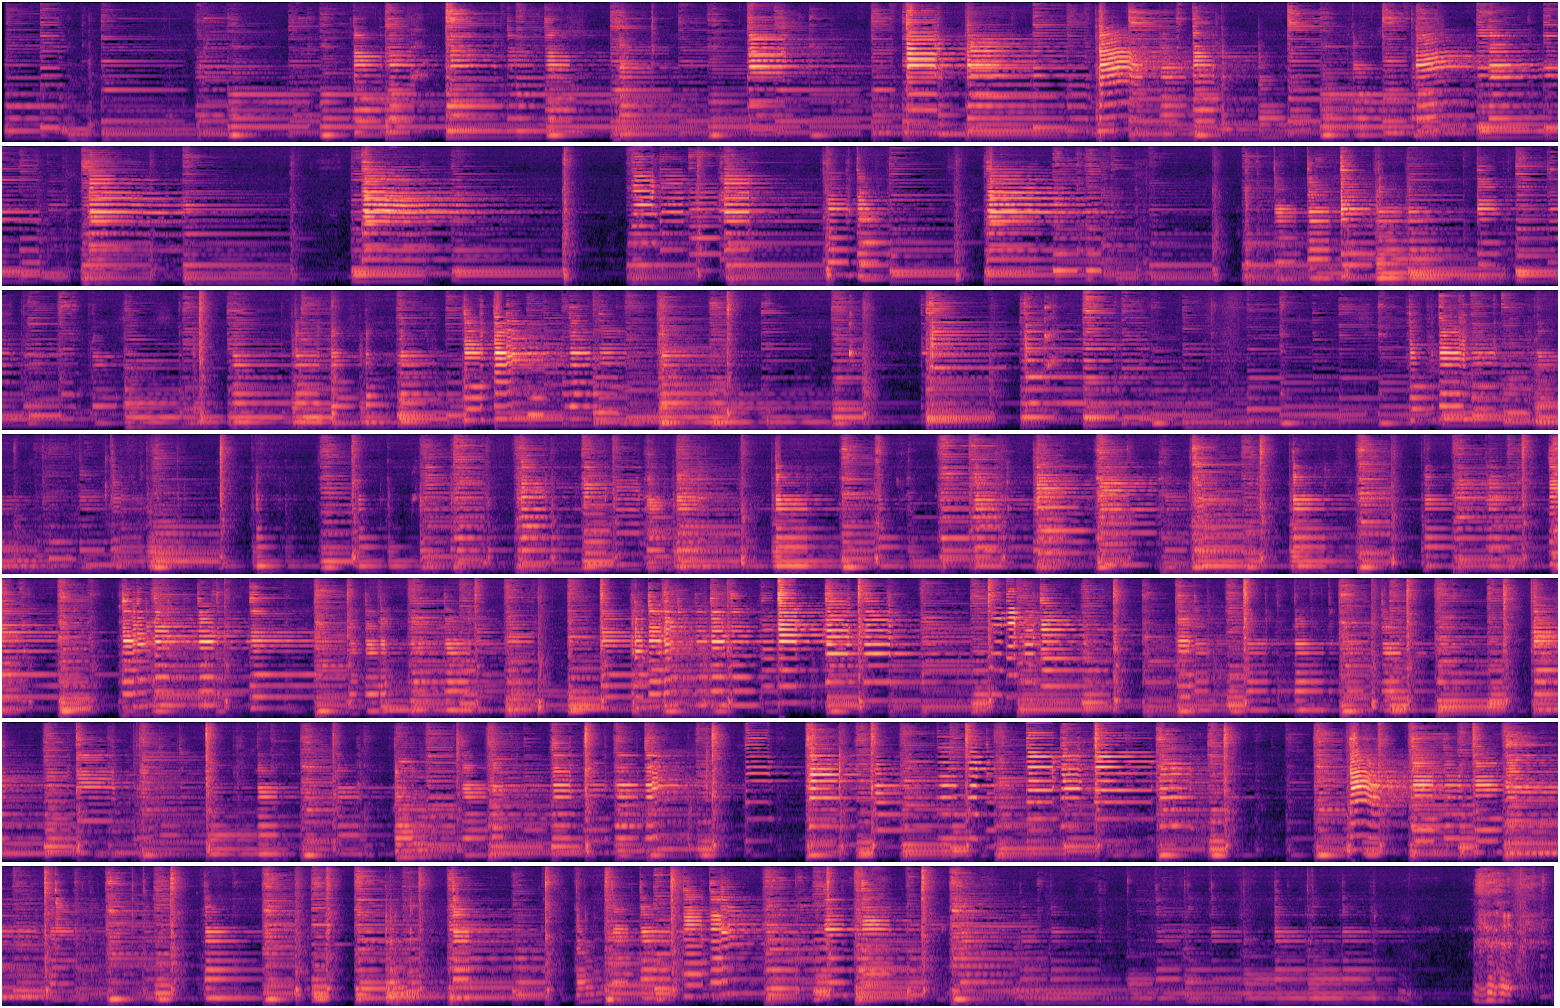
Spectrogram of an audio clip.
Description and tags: Untitled jam
Uneek guitar experiments created by Andrew Thackray
Guitar, instrumental, strings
